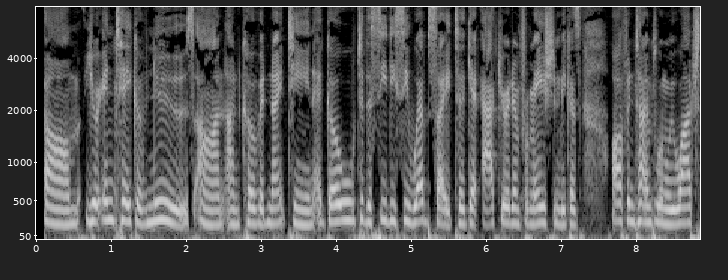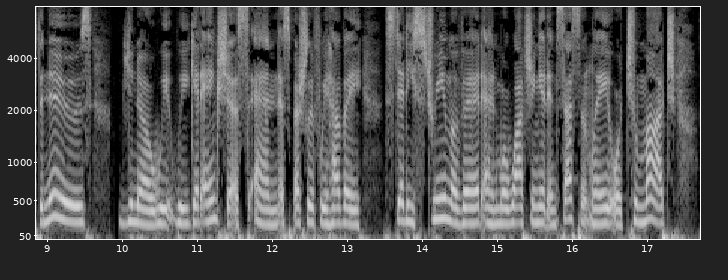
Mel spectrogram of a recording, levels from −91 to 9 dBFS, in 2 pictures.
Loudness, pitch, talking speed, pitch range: -13 LUFS, 210 Hz, 165 wpm, 200-230 Hz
